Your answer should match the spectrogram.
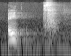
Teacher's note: The T is going to be dental because it's influenced by the th.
